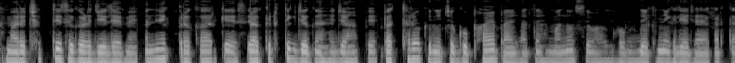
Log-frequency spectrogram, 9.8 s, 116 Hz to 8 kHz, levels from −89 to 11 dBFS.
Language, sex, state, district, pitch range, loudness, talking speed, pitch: Hindi, male, Chhattisgarh, Balrampur, 115-130 Hz, -30 LUFS, 175 wpm, 125 Hz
